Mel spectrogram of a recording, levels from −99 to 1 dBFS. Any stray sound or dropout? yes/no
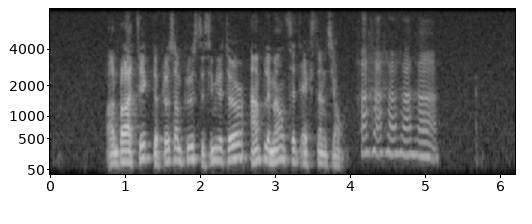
yes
